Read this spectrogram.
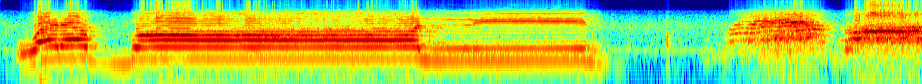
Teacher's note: بمد بقى كتير، ست حركات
